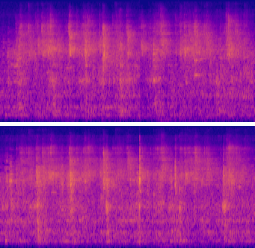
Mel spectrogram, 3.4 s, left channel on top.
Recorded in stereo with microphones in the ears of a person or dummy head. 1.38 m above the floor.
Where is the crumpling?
25° left (ahead or behind), 1.5 m.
